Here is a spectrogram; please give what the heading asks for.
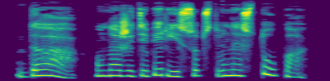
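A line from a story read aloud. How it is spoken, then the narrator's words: Joyful reminder. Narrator (Russian): радостно напомнила Помело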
